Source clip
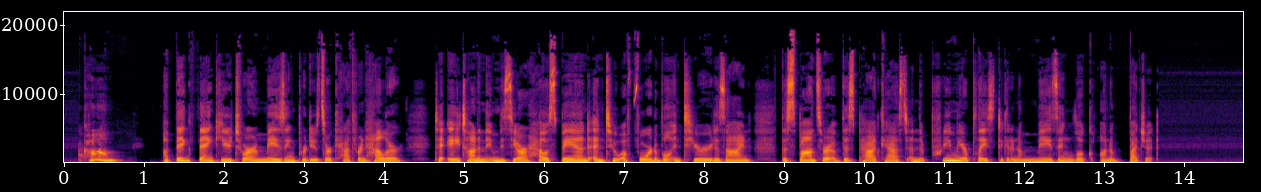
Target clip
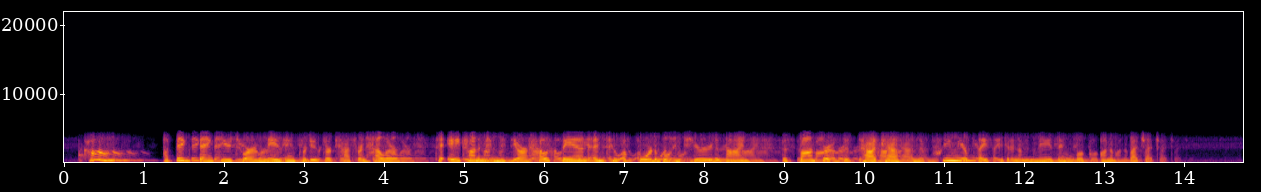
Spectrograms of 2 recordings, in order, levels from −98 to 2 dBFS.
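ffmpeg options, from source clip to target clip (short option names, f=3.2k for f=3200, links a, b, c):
-filter_complex "[0:a]asettb=1/sr,asplit=3[a][b][c];[a]atrim=end=2.754[d];[b]atrim=start=2.75:end=3.39,asetpts=PTS-STARTPTS,afade=t=in:d=0.004:c=qsin,afade=t=out:st=0.636:d=0.004:c=qsin,agate=range=-22dB:threshold=-28dB:ratio=16:detection=peak[e];[c]atrim=start=3.386[f];[d][e]acrossfade=d=0.004:c1=hsin:c2=qsin[g];[g][f]acrossfade=d=0.004:c1=qsin:c2=hsin,asettb=1/sr,asplit=3[h][i][j];[h]atrim=end=12.074[k];[i]atrim=start=12.07:end=12.82,asetpts=PTS-STARTPTS,afade=t=in:d=0.004:c=qsin,afade=t=out:st=0.746:d=0.004:c=qsin,lowpass=f=2.8k:w=0.5412,lowpass=f=2.8k:w=1.3066[l];[j]atrim=start=12.816[m];[k][l]acrossfade=d=0.004:c1=hsin:c2=qsin[n];[n][m]acrossfade=d=0.004:c1=qsin:c2=hsin,adynamicequalizer=threshold=0.00251:dfrequency=130:dqfactor=7.2:tfrequency=130:tqfactor=7.2:attack=5:release=100:ratio=0.375:range=1.5:mode=boostabove:tftype=bell,asplit=3[o][p][q];[o]afade=t=out:st=9.93:d=0.02[r];[p]acontrast=65,afade=t=in:st=9.93:d=0.02,afade=t=out:st=10.47:d=0.02[s];[q]afade=t=in:st=10.47:d=0.02[t];[r][s][t]amix=inputs=3:normalize=0,aecho=1:1:181|362|543:0.282|0.0676|0.0162" -ar 8000 -c:a libspeex -b:a 11k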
